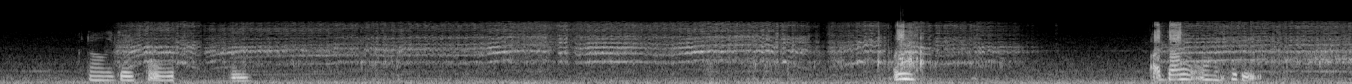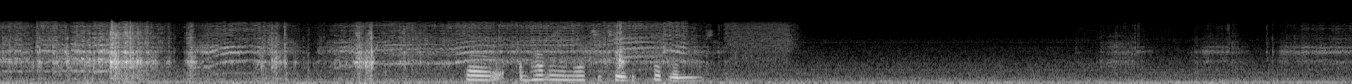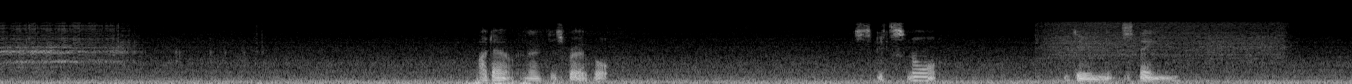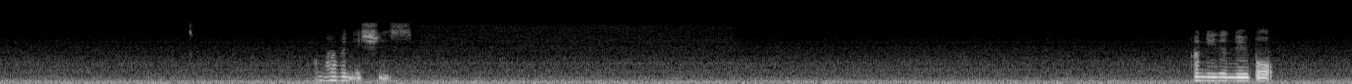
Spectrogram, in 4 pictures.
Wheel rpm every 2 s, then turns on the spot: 50, 150, 160, 140, 120, 40, 160, 80, 110, 160, 40, 0, 20, 50, 20, 0, 0, 0, 0, 0, 0, 0, 0, 0, 0, 0, 0.
20-22 28-30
